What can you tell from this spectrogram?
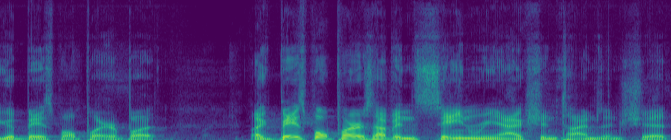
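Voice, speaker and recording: Speaking very fast, a man uses an American accent with vocal fry. His pitch swings very widely. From Arizona, US. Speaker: streamer. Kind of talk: casual chat. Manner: animated.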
